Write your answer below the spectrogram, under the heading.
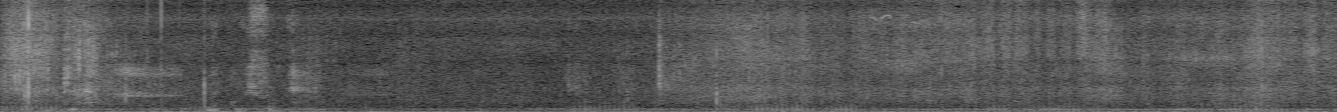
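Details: Cats met at Lake Biwa in Japan, one climbing onto a person, purring as a steady low rumble throughout, with a quiet voice speaking and faint outdoor noise.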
